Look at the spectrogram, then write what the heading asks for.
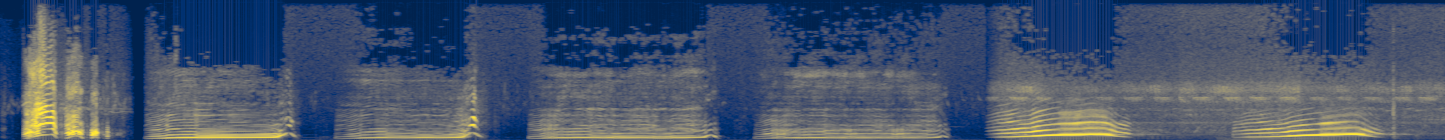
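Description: A spotted hyena gives a series of long, drawn-out calls that swoop upward in pitch.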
